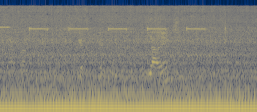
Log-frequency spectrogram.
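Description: A bus door warning beeps repeatedly.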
